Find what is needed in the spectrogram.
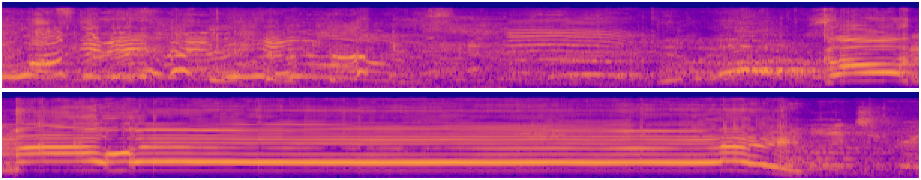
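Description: Crowd voices and shouts, then one long high vocal note held steady for about three seconds before it slides down and stops.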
